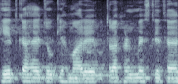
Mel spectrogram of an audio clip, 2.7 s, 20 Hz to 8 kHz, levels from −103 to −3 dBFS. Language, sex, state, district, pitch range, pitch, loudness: Hindi, male, Uttarakhand, Tehri Garhwal, 120-125 Hz, 125 Hz, -17 LUFS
